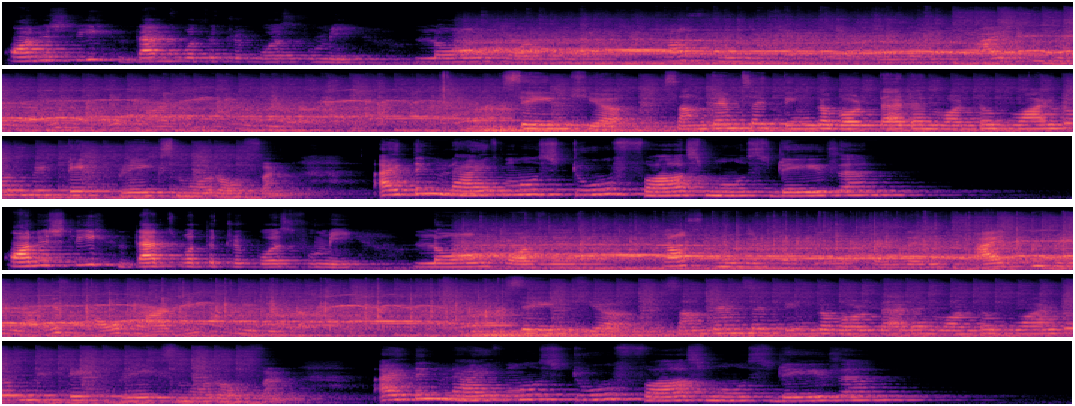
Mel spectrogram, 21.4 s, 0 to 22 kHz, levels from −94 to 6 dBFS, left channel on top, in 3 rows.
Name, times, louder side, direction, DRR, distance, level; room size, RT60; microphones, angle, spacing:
voice 1, 0.0-2.3 2.7-3.8 4.4-9.3, right 7 dB, 70° right, 9 dB, 0.3 m, -30 dB
sound 1, 2.1-14.7, right 1 dB, 45° right, 0.7 m, -39 dB
sound 2, 3.0-10.5, right 2 dB, 90° right, 0.7 m, -29 dB
sound 3, 6.3-16.0, equal, 15° right, 1.2 m, -40 dB
voice 2, 10.5-16.2 16.8-20.1, left 3 dB, 30° left, 5 dB, 0.4 m, -29 dB
5.2 x 3.7 x 2.2 m, 1.0 s
head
